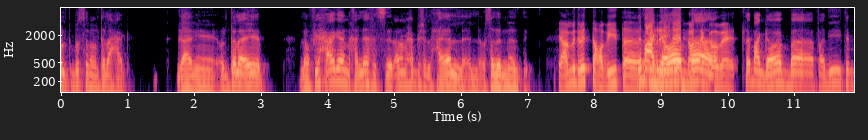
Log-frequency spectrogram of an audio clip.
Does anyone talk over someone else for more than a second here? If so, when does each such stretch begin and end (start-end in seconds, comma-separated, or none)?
8.6-10.2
